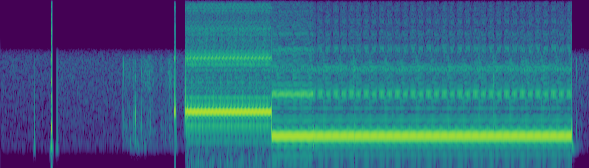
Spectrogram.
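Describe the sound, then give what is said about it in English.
A loud two-tone radio dispatch alert to an aircraft crew for an inter-hospital response request: a steady high tone for about a second, then a lower sustained tone for three seconds, preceded by a brief click and faint static. “Air, standby for tones.”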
